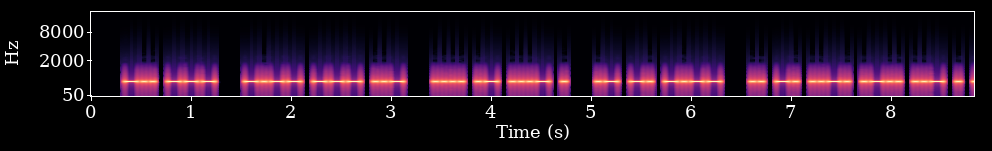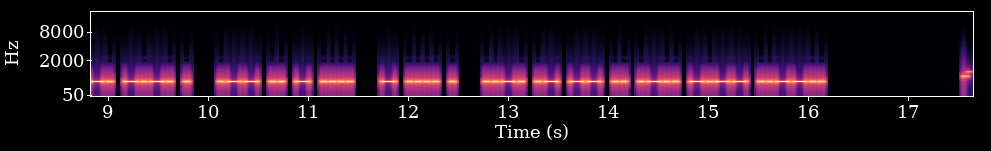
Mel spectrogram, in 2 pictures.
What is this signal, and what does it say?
Morse code, heard as a keyed tone, about 28 wpm, 700 Hz. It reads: DO YOU HAVE ANY INFLUENCE WITH THE FAMILY?
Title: Sentences from Top 1100 Words 28wpm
